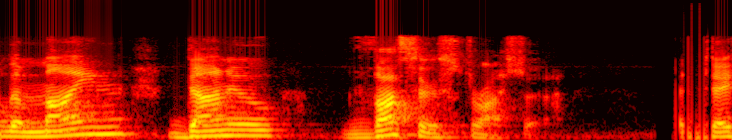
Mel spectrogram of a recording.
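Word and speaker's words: Main: river it's pre it's it's spelled m-a-i-n but it's pronounced mine and similarly for the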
